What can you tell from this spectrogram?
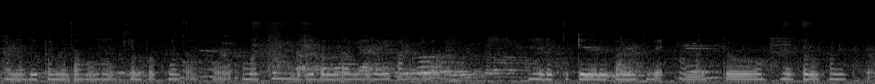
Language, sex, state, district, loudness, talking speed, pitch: Kannada, female, Karnataka, Mysore, -35 LUFS, 70 wpm, 230 Hz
